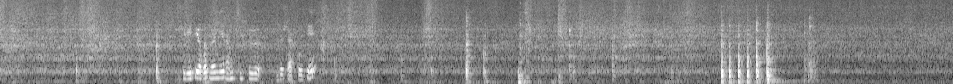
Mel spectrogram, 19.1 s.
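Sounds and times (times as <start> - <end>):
chicken sizzling in oil: 0.0 - 19.0
spatula knocking on pot: 14.4 - 16.2.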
